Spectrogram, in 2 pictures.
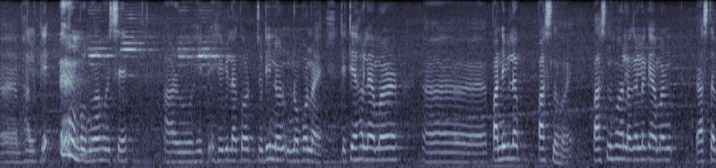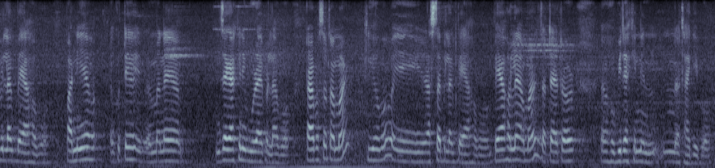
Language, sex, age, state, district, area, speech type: Assamese, female, 60+, Assam, Tinsukia, rural, spontaneous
